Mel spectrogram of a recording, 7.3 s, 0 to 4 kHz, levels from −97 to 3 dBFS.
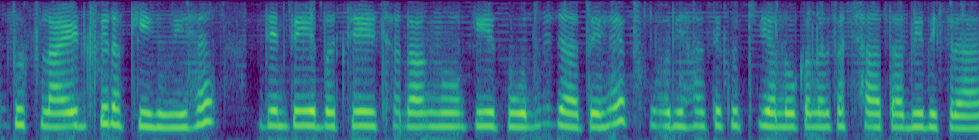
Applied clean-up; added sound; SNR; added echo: neural separator model SepFormer WHAM!.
